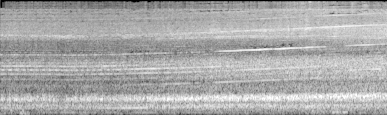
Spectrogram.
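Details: JetCentral turboprop turbine on its first test start, with a temporary wrong-size propeller: a steady high whine climbing gently as it spools, with an even roar and no surging; it starts and runs well.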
